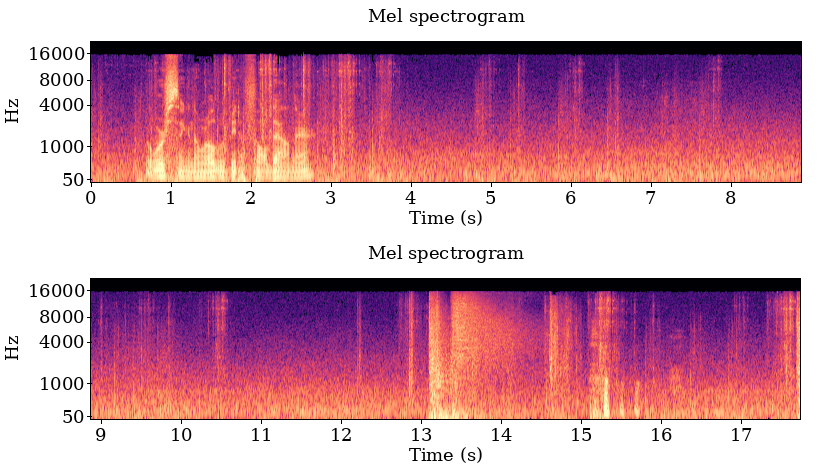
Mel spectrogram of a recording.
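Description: Armoured footsteps clank on wooden planks.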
